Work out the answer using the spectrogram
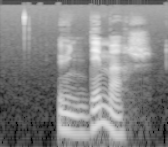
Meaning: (noun) 1. gait, walk 2. step, procedure, move, intervention 3. reasoning; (verb) inflection of démarcher: first/third-person singular present indicative/subjunctive
- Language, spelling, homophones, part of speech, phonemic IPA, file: French, démarche, démarchent / démarches, noun / verb, /de.maʁʃ/, Fr-démarche.ogg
